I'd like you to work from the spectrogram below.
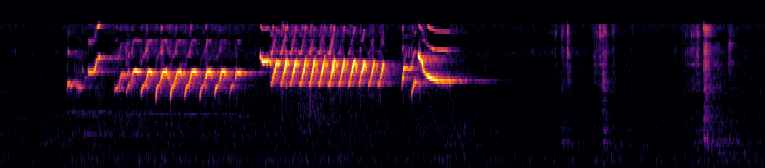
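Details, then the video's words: Canary singing like a goldfinch: a high trilled phrase of rapid repeated notes, shifting into a buzzier higher trill and ending in a short slur, then quiet with faint chirps and steady background hiss. "Canary sings like a goldfinch"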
